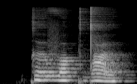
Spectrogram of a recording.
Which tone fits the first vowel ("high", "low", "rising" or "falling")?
high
